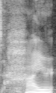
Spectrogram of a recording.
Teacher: notice how i said higher with a higher tone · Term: higher in intonation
